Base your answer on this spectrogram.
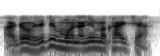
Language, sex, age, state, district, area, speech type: Manipuri, male, 30-45, Manipur, Kangpokpi, urban, conversation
